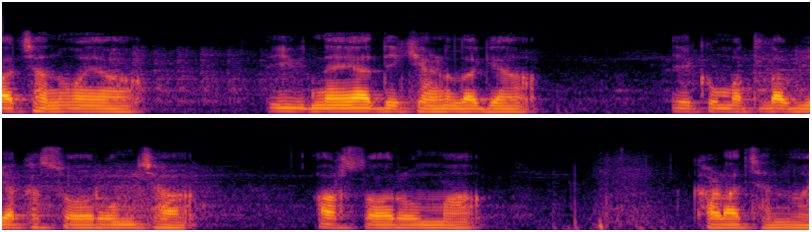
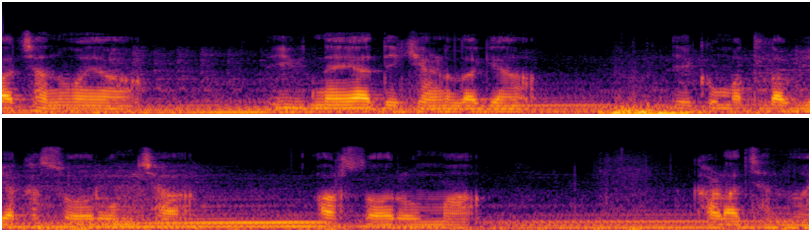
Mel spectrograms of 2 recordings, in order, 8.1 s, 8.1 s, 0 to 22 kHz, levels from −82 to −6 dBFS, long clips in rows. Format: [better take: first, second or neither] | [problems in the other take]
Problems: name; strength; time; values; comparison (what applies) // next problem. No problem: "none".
first | background sound (Accelerating, revving, vroom); 1 dB below the speech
